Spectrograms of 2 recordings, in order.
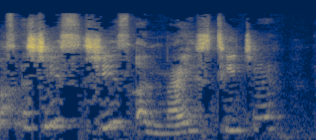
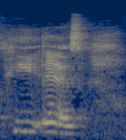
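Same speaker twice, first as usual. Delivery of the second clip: slow spelling; much slower than usual. Shown as a demonstration. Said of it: "how to spell".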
